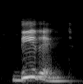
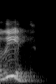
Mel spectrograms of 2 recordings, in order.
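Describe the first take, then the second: First: Didn't said louder, with the n't clearly sounded; negated did. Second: Said in the usual way. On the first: Shown as a demonstration. Teacher showing her class how did becomes Didn't, clearly sounded. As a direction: land hard on the n't of Didn't. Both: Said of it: "lo que yo hago es negar el ver".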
